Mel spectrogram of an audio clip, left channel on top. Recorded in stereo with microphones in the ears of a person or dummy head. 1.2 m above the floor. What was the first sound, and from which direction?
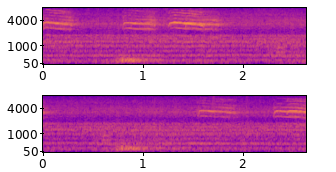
A thud, 50° right (ahead or behind).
